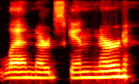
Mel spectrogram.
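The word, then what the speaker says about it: Lynyrd Skynyrd: by Paul McCartney uh Leonard Skinner's first album pronounced Le nerd skin nerd um inner Visions by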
